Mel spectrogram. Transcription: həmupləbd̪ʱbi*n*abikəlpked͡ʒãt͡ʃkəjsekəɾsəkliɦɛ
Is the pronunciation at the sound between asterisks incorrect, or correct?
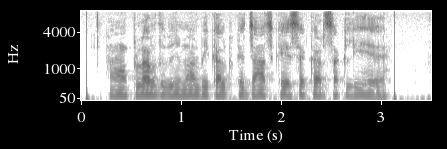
incorrect: m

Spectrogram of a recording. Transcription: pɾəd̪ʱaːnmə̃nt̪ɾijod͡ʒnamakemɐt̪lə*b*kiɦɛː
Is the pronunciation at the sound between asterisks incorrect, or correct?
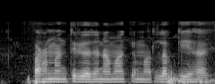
correct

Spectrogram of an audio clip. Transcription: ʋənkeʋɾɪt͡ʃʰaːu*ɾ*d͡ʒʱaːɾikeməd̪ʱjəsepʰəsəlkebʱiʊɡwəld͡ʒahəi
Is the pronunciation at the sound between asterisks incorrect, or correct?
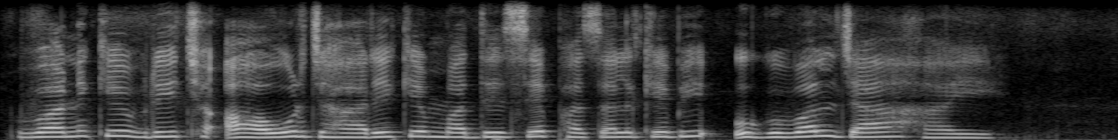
correct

